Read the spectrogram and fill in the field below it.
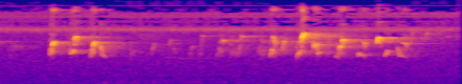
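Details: Oriental magpie-robin singing: bright whistled phrases of short, sliding notes, loud bursts near the start and again in the second half, separated by a brief quieter gap, over a faint steady high hiss.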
